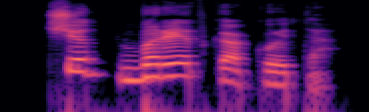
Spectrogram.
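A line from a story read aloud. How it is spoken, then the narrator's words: Snort. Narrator (Russian): хмыкнул рядом Радик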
